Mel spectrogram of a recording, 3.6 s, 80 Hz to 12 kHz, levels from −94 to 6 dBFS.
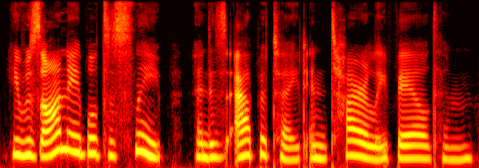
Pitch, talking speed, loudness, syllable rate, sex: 250 Hz, 185 wpm, -21 LUFS, 6.1 syllables/s, female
